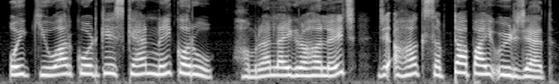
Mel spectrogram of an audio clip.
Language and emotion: Maithili, fearful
